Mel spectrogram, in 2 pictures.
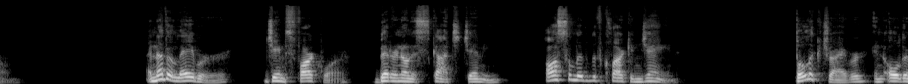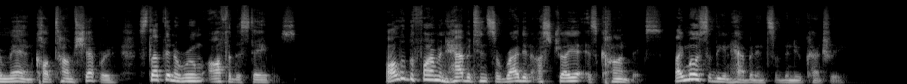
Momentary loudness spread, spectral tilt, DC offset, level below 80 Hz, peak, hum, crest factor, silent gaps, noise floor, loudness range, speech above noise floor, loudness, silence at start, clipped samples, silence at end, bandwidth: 14 LU; -6 dB/octave; under 0.1%; -58 dBFS; -2 dBFS; none; 20 dB; 0.37-1.44 s, 7.00-7.94 s, 12.14-12.92 s; under -90 dBFS; 3 LU; over 71 dB; -20 LUFS; 0 s; under 0.1%; 0.7 s; 16.5 kHz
